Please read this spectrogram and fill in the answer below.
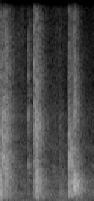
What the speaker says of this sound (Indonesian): Tepuk tangan dulu dong, biar agak semangat dah.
